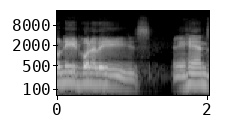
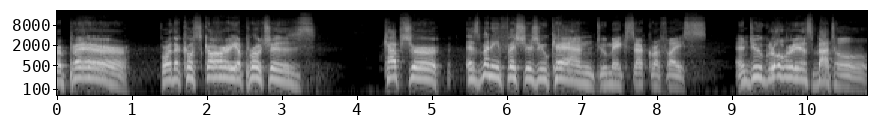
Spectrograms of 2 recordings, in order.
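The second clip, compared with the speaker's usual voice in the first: herald-style announcer call, pitched high; 5 semitones higher than usual. Narrating the scene, voicing the Klingon's announcement from the tower: Klingon announcing. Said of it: "the Klingon announces".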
